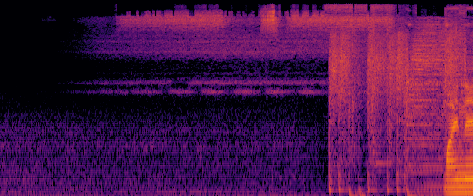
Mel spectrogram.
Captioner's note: crickets chirp; exciting music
